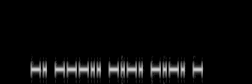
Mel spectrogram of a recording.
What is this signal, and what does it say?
Morse code, heard as a keyed tone, about 40 wpm, 700 Hz. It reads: N8CCT
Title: USA Call Signs - 5 Characters - Repeated 3x - 40wpm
